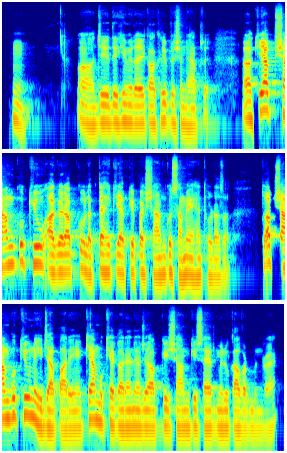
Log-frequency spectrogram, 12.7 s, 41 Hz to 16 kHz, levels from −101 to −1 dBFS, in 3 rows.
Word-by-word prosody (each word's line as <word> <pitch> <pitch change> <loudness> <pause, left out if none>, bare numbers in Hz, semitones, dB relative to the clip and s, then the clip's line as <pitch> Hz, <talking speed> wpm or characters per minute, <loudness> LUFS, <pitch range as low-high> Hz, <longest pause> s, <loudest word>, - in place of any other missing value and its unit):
हुँ। 135 -4 -7 0.9
अ, 120 -3 -2
जी, 125 -1 0
देखिए 125 +1 -3
मेरा 125 -1 -1
एक 120 +1 -1
आख़िरी 120 +3 -3
प्रश्न 120 -2 -5
है - - -6
आपसे। 110 0 -8
अ, - - -4
कि 200 - +6
आप 205 0 +8
शाम 175 -2 +3
को 200 - +3
क्यों 185 -2 +3
अगर 135 0 +4
आपको 135 +2 +1
लगता 130 +1 +1
है 130 -1 -1
कि 135 +1 -2
आपके 130 +1 0
पास 125 - 0
शाम 115 -1 -1
को 135 - -1
समय 120 -2 -1
है 110 - -4
थोड़ा-सा, 105 0 -7 0.5
तो - - -1
आप - - +6
शाम 160 -1 +6
को 180 - +1
क्यों 185 0 +3
नहीं 140 -9 +1
जा 110 -2 +2
पा 105 - +2
रहे 105 +1 -3
हैं? 105 0 -6
क्या 155 +7 +3
मुख्य 125 -5 -2
कारण 110 -1 -1
है 110 - -2
जो 110 0 -1
आपकी 110 +2 -2
शाम 110 -1 -4
की 115 - -4
सैर 110 0 -1
में 110 - -4
रुकावट 105 -1 -2
बन 105 -1 -12
रहा 100 0 -7
है? 115 - -15
120 Hz, 245 wpm, -26 LUFS, 110-135 Hz, 0.9 s, आप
